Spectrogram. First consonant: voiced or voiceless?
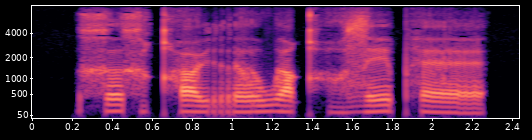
voiceless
